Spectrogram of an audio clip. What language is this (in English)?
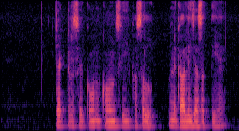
Hindi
